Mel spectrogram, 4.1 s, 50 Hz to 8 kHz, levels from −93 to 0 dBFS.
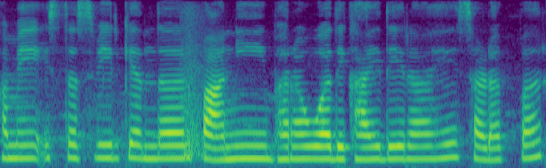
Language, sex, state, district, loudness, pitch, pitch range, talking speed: Hindi, female, Madhya Pradesh, Bhopal, -18 LUFS, 225 Hz, 220-235 Hz, 205 wpm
